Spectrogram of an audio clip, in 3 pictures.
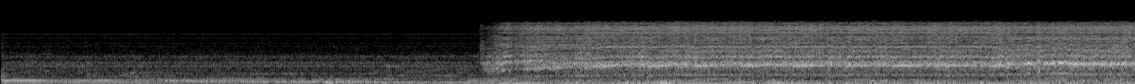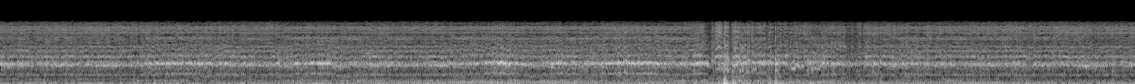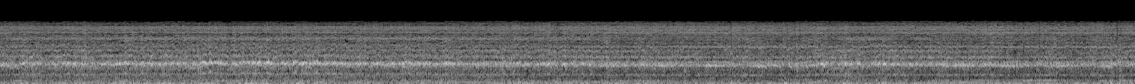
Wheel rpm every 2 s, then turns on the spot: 0, 0, 50, 110, 110, 110, 110, 110, 120, 130, 120, 110, 110, 120, 120, 110, 110.
none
